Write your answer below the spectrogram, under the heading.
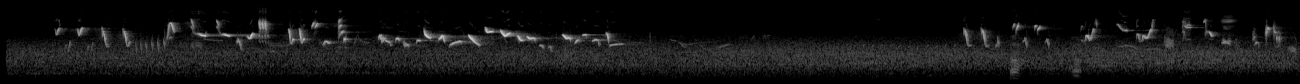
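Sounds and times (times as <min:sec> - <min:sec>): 
Eurasian blackcap warbling song: 0:00.6 - 0:06.4, 0:09.6 - 0:13.0.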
